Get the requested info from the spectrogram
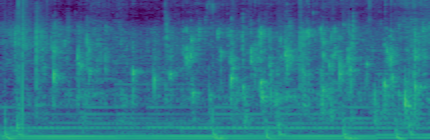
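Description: Whole bitter gourds deep-frying in hot oil in an iron kadai: a steady bubbling sizzle full of small crackles as freshly added pieces go into the oil.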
